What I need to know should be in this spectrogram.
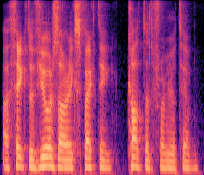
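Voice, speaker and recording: A man co-hosting an online racing league show, asking drivers post-race questions in a friendly, halting way over a voice call. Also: mid-range voice, fairly even intonation. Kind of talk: joking post-race interview.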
